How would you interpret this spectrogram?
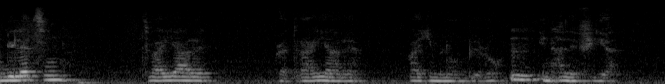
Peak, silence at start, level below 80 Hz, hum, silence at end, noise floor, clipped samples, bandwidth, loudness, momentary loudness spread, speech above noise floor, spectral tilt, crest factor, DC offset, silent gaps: -16 dBFS; 0 s; -56 dBFS; none; 0 s; -54 dBFS; under 0.1%; 16 kHz; -34 LUFS; 20 LU; 21 dB; -7 dB/octave; 18 dB; under 0.1%; none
